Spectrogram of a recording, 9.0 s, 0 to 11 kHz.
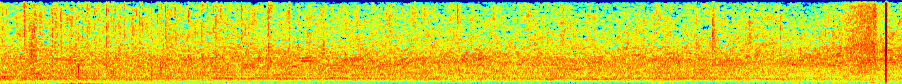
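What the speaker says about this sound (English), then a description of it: "This rain is not letting up." Steady rain pours over a baseball stadium during a game in MLB The Show 23, a constant close hiss with a faint crowd murmur underneath and one brief sharp tick near the end.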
